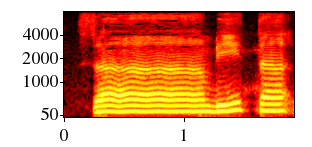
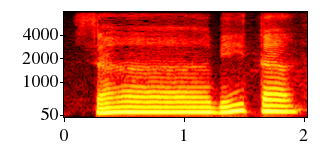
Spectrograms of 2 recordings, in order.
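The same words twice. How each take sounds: First: The voice is pushed out at full power. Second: The voice is held back, not fully spent.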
